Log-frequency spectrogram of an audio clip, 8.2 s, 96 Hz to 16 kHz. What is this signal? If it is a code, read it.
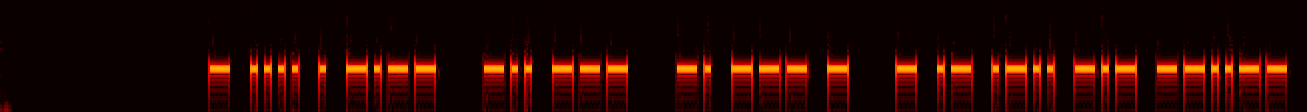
Morse code, heard as a keyed tone, about 27 wpm, 700 Hz. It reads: THEY DO NOT TALK,
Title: Sentences from Top 1000 Words - Review Part 1 - 28wpm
